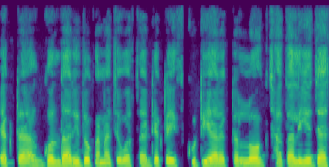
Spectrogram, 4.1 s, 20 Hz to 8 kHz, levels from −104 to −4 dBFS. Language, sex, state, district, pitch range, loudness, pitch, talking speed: Bengali, male, West Bengal, Jhargram, 150-160 Hz, -17 LUFS, 155 Hz, 220 wpm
